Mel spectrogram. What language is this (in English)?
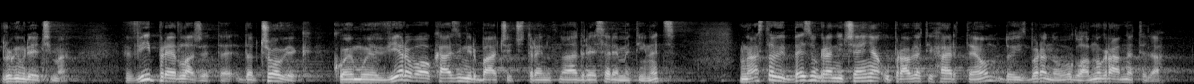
Croatian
